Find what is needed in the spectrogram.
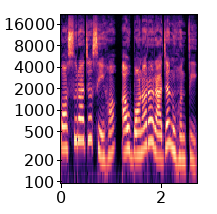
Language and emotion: Odia, neutral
